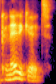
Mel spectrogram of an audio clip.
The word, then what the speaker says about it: Connecticut: it was so yeah in Connecticut 3C but you only pronounce two of them and it was great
